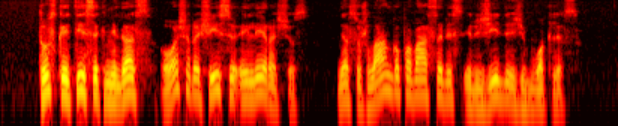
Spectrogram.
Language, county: Lithuanian, Vilnius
